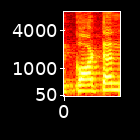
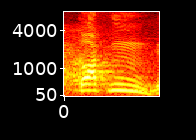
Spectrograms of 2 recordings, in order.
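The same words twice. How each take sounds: First: कॉटन with a full a between ट and न, kɔʈən; wrong cotton. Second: कॉटन with the vowel swallowed, kɔʈn; right cotton. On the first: Teacher shows the student the wrong way: कॉटन as kɔʈən. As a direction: say कॉटन spelled out in two clear syllables, kɔ-ʈən. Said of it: "तो ये कॉटन नहीं है". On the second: Teacher shows the student the right way: कॉटन as kɔʈn. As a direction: clip कॉटन so ट runs straight into न, kɔʈn. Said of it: "क्या बनेगा?". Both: Shown as a demonstration.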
